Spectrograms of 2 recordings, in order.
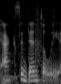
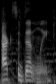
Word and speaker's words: accidentally: deleted my portfolio and with this pronunciation I'm saying it really clearly accidentally accidentally but in fast speech we say accidentally accidentally I accidentally deleted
